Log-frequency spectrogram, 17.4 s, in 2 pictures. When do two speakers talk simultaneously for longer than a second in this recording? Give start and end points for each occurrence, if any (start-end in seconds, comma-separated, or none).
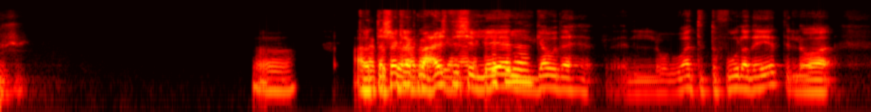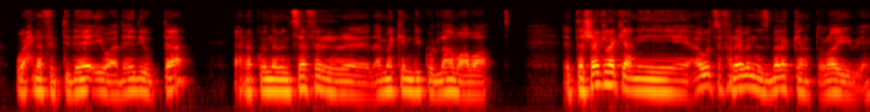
3.6-5.3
